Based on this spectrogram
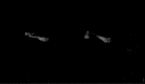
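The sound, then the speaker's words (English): Two clear, high descending bird chirps sound in quick succession, followed by a fainter twitter, set against quiet outdoor ambience on a fine day with a nice breeze blowing, with no talking. “But yeah, it's nice just to hear the birds, and, you know, there's a nice breeze blowing right now.”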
